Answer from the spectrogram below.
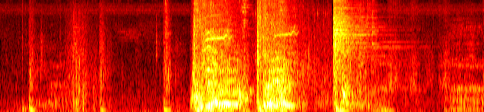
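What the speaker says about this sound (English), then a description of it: "There's some stompy boy around here." Heavy, stomping footsteps from a large creature in the game Kristala, with three loud, booming thuds close by, scattered lighter knocks and taps between them, and no voices.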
